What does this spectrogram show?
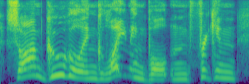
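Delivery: usual speaking voice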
